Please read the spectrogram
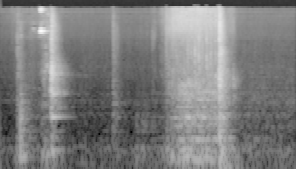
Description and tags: small window C
close, opening, opens, window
